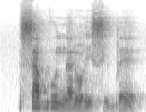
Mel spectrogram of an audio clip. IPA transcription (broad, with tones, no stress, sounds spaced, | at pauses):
s a˦ b o˦˨ n a˧ ɾ ɔ̃˧ ɾ i˨ s i˨˦ b ɛ˦˨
